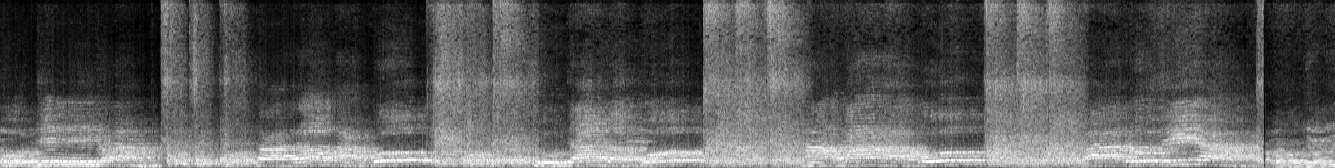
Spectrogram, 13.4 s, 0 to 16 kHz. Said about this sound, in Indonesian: Coba kita praktekkan tepuk diam dalam hitungan 3.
